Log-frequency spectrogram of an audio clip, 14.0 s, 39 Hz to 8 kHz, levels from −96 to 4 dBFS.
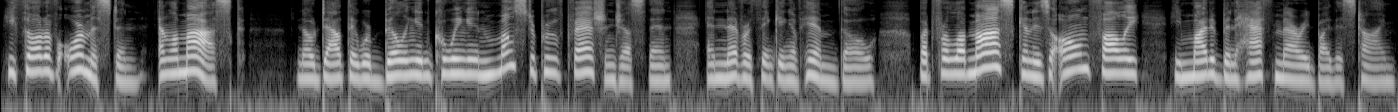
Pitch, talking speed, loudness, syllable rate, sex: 215 Hz, 180 wpm, -19 LUFS, 4.4 syllables/s, female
